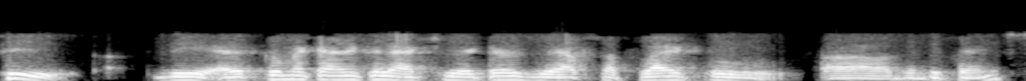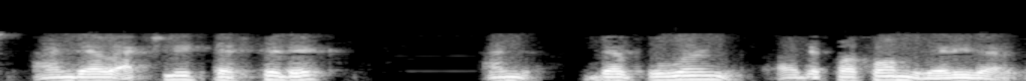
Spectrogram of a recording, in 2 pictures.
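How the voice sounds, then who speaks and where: An Indian-accented man with a fairly low voice answers questions as a company executive on a conference call. He sounds assured and repeats his points for emphasis. The sound is narrow and tinny, like a telephone line. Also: moderate pace.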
